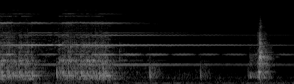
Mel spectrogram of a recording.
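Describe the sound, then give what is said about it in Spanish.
A telephone at the end of a hallway rings steadily with a bright, metallic tone that holds throughout, at moderate volume, with a brief sharper knock near the end. “¿Dónde está el teléfono? Al final del pasillo.”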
